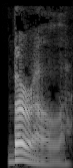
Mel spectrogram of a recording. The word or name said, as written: burrhel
